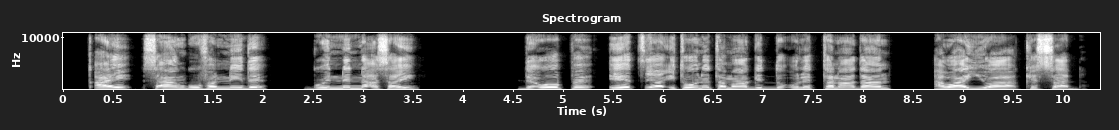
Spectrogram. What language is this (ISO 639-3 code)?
dwr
